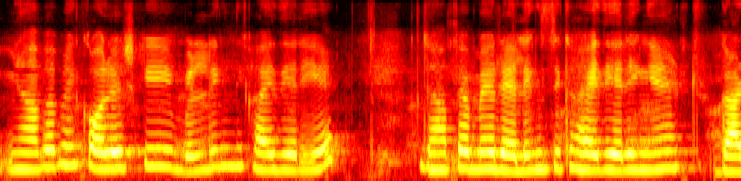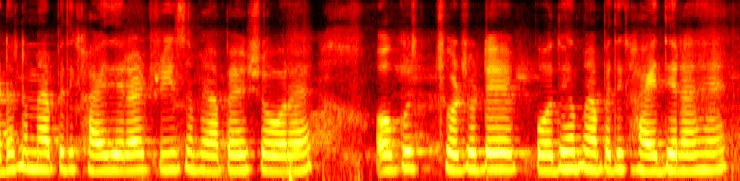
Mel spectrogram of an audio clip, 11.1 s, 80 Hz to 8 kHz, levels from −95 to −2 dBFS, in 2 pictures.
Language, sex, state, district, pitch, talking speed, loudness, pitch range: Hindi, female, Bihar, Purnia, 220 Hz, 245 wpm, -19 LUFS, 215-235 Hz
